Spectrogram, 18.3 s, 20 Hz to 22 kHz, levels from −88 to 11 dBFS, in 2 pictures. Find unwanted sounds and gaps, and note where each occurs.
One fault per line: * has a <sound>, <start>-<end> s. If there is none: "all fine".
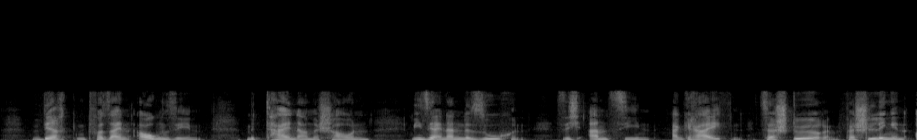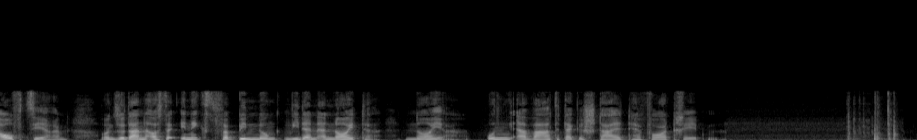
* has a thud, 17.6-18.2 s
